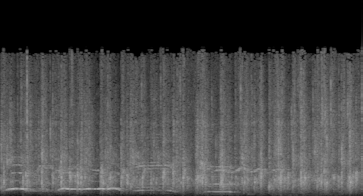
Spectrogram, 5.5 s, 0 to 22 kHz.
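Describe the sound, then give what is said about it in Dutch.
An audience of about 10,000 people in a hall claps steadily for about five seconds, a dense, even patter of many hands, with a few voices cheering or calling out over it. “geef hem een applaus.”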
